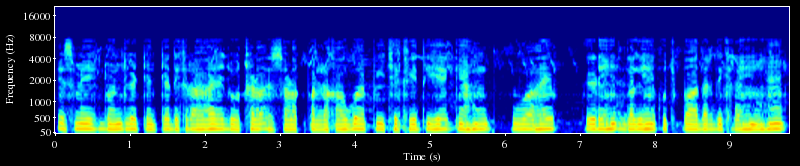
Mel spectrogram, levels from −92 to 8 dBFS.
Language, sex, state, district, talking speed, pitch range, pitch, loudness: Hindi, male, Chhattisgarh, Rajnandgaon, 165 wpm, 150-155 Hz, 150 Hz, -28 LUFS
